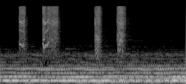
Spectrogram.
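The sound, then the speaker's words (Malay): A person makes a mouth sound to lure a cat at night in a house, two pairs of short, sharp hissing "psst-psst" bursts, clear over a steady low humming background. “Kadang terdengar bunyi orang bermain dengan kucing dan jelaslah kedengaran bunyi mulut manusia membuat bunyi pancing.”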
